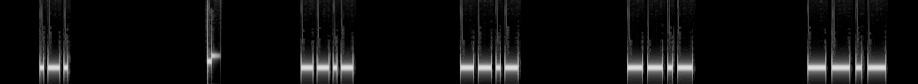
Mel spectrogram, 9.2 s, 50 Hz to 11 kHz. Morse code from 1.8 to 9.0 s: QQQQ

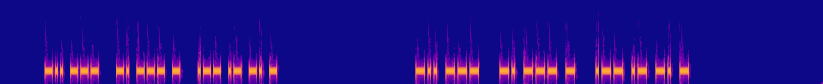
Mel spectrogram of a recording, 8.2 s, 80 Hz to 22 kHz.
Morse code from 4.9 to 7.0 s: NOT WANT

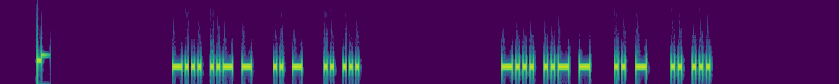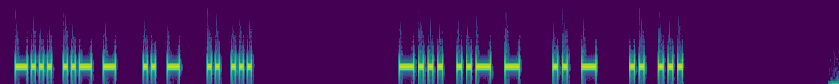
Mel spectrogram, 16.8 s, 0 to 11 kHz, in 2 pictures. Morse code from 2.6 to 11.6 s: IT IS BUT IT IS BUT IT IS

